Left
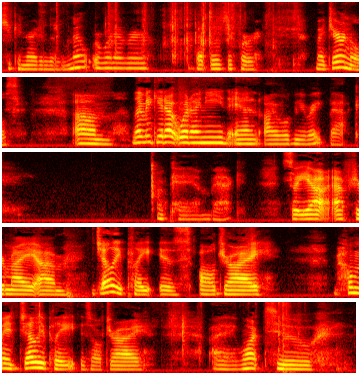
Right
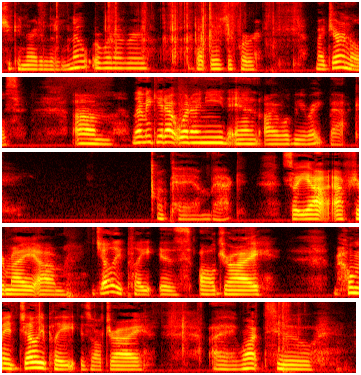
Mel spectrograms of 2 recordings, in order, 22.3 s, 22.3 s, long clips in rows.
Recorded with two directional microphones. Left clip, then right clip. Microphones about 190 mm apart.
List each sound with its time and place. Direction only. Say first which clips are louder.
0.0 s speech: right 3 dB; 20° right (ahead or behind); by 9.0 s 5° right (ahead or behind)
10.8 s speech: right 2 dB; 15° right (ahead or behind)
13.8 s speech: even; 5° left (ahead or behind)
14.1 s speech: left 2 dB; 25° left (ahead or behind)
15.3 s speech: even; 5° right (ahead or behind)
17.3 s speech: right 2 dB; 15° right (ahead or behind)
21.3 s speech: right 1 dB; centre (ahead or behind)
